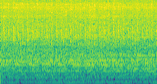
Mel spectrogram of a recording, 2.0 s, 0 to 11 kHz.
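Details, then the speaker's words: Ford Granada 3.0GL automatic, monthly warm-up start; the owner suspects the carburettor isn't quite right. A steady, even warm idle with no knocks, misses or hunting over a hiss; the engine sounds good. "so I mean the engine sounds good really it does"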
